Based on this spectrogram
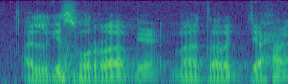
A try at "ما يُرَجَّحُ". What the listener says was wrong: La ma yurajjahu. Ma yurajjahu fihi adh-dhahiru 'ala al-asah. Ma yurajjahu. itu bukan pakai ta, ma yurajjahu fihi adh-dhahiru alal asah.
